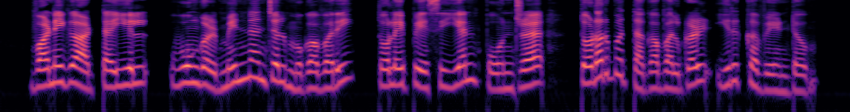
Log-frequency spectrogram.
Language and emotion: Tamil, neutral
